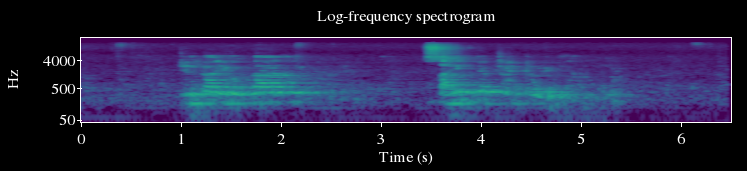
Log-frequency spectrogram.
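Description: A man speaks into a microphone through a loudspeaker, in a large echoing space.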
